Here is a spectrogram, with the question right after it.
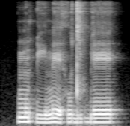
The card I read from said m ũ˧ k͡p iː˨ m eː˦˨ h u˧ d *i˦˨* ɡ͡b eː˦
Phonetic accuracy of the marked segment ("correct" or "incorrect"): incorrect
